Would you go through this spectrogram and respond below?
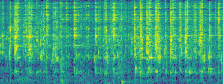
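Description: Sugar being beaten into a mixture in a bowl, a fast, continuous rhythmic clatter and scrape of a whisk or spoon against the bowl, close and loud throughout.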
